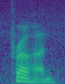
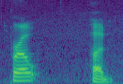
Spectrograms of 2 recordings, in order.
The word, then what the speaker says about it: Pro HUD: It's the Pro Hud. Two words. Pro Hud.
